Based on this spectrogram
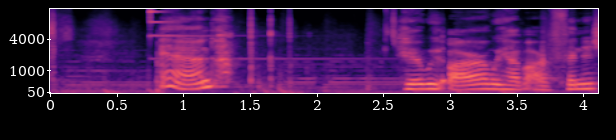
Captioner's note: chime chiming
